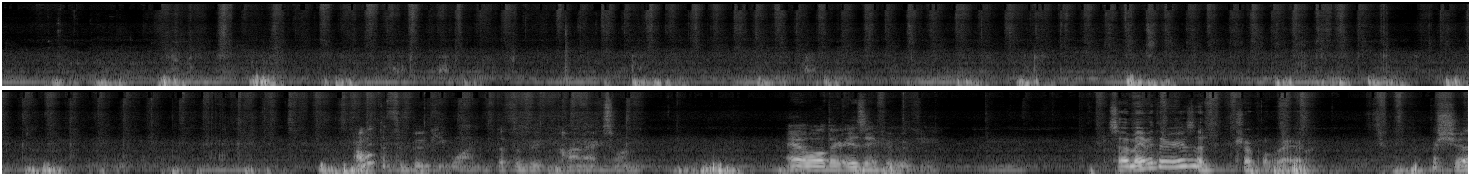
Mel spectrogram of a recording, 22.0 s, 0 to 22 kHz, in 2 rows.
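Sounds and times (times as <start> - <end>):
low hum: 0.0 - 17.0.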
